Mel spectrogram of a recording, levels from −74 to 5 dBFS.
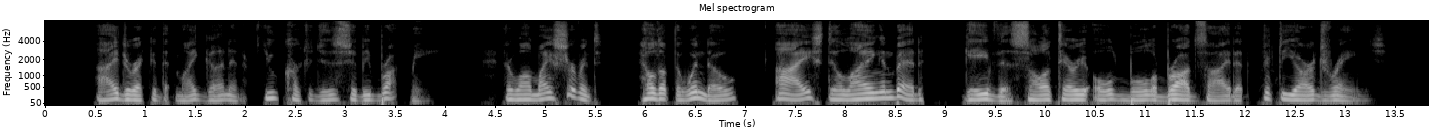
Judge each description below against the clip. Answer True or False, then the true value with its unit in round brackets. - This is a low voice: True (130 Hz)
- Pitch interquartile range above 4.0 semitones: False (3.3 semitones)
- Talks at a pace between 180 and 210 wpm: False (160 wpm)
